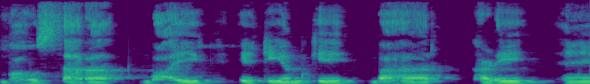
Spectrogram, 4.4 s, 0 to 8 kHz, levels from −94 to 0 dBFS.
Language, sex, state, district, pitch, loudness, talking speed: Hindi, male, Bihar, Lakhisarai, 110 Hz, -31 LUFS, 120 wpm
